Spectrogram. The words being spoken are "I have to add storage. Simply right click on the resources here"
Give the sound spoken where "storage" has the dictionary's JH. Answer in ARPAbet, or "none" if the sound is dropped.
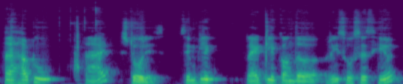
Z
